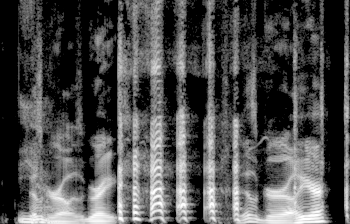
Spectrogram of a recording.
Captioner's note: laughs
